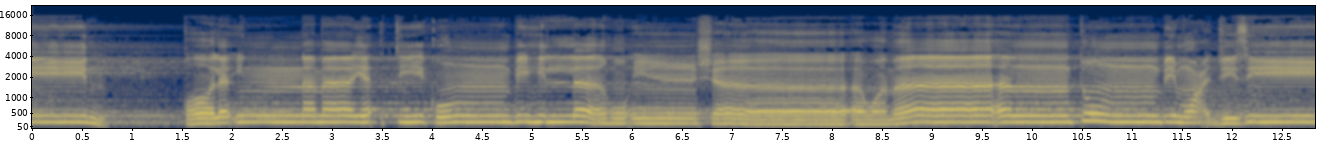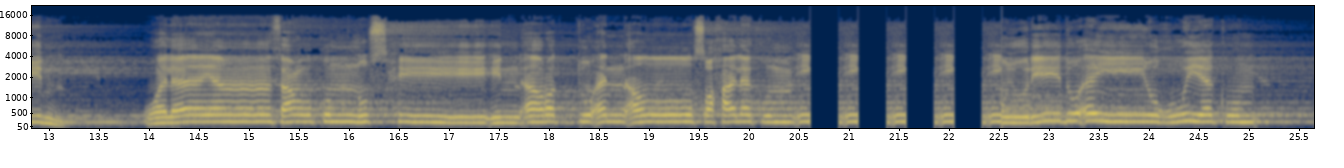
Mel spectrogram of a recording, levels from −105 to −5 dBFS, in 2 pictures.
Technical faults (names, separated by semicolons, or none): stutter with silent gaps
